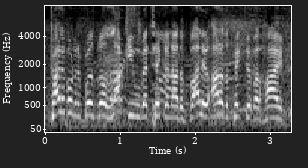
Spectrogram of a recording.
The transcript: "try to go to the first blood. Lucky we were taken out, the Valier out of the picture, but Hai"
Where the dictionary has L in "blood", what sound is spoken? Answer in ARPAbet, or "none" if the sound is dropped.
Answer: none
